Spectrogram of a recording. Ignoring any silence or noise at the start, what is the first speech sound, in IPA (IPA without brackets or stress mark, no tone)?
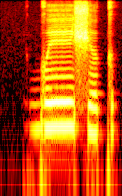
ɡʷ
